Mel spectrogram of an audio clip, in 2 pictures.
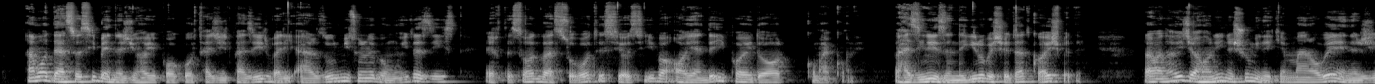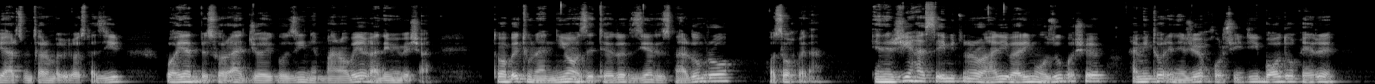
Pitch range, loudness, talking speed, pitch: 100-130 Hz, -20 LUFS, 155 wpm, 120 Hz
